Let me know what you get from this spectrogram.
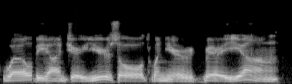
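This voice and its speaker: An American man, a leatherworker, talking in a relaxed, thoughtful way with frequent restarts on a podcast. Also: sits low, unhurried, lo-fi sound. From United States. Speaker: leatherworker, guest. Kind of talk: casual conversation.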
